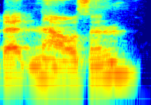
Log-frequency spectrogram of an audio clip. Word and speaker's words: Bettenhausen: And today we are here with Hannah Bettenhausen. Now, I know that's the German pronunciation. What's the English pronunciation, Hannah? – Same thing.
